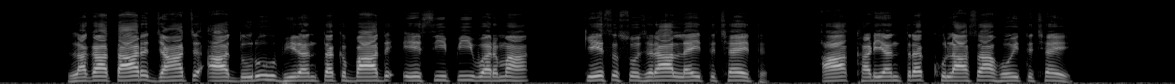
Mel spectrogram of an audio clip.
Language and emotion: Maithili, neutral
